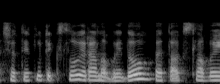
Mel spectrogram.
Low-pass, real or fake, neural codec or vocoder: 7.2 kHz; real; none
